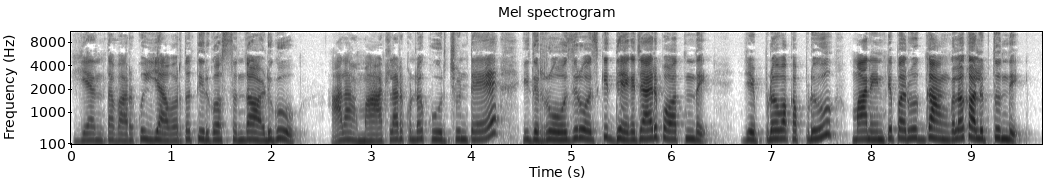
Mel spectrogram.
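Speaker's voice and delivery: low, scheming mother-in-law voice. Acted. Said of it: "అప్పుడు అత్త కొడుకుతో ఇలా అంటుంది".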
